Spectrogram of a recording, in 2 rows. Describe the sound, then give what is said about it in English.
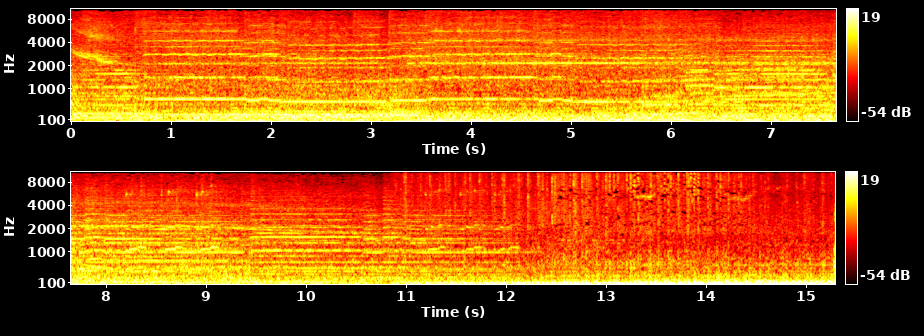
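The Mach 5 race car's engine roars steadily as it drives around a racetrack, its loud whining drone sliding up and down in pitch, then shifting to a rougher, lower growl near the end. “Driving around the racetrack in the Mach 5 is an amazing experience.”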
